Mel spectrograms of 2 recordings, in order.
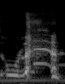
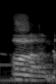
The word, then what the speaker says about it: Åland: A Belgian guy whose parent is from Norway, like, how do you pronounce that stupid letter? And he was like, it's an O, so I'm assuming it's Åland. Åland.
